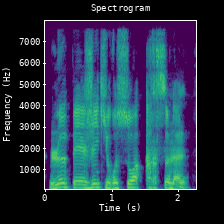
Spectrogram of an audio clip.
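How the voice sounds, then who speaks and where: A man's voice: fairly high pitch, moderate pace, fairly bright tone, dull audio. A man giving football betting predictions in a casual, chatty way, talking straight to his viewers with lots of fillers. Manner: chatty, addresses viewers as friends, hedges with fillers.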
